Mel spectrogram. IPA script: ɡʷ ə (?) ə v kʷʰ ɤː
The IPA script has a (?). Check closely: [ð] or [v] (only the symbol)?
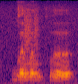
v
